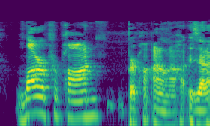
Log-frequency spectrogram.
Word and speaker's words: Laura Prepon: And like I know like Laura Prepon, I don't know, is that how you say her name? Laura Prepon.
